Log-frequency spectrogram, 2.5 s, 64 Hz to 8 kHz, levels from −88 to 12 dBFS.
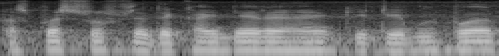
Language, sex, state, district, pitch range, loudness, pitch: Hindi, male, Bihar, Katihar, 105-115 Hz, -17 LUFS, 110 Hz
